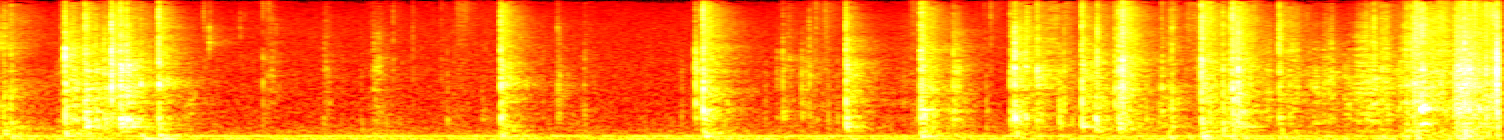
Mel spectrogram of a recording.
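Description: Irregular light taps and clicks of a felt-tip marker drawing on an inflated latex balloon, with the balloon's rubber rubbing and squeaking in the hands. The taps come more often in the second half.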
